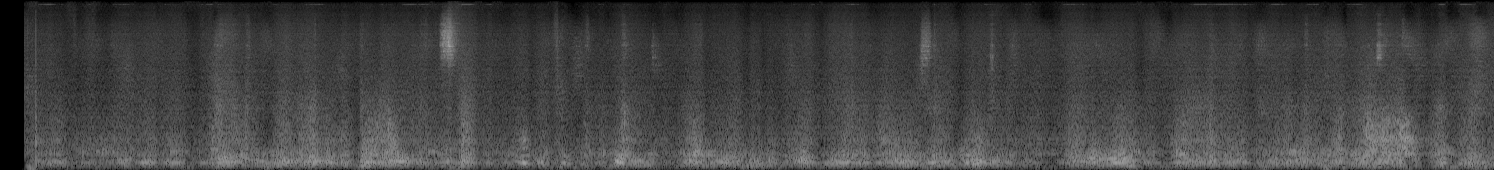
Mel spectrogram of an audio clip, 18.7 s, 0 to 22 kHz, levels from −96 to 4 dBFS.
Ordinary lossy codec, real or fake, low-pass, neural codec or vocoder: none; fake; none; codec, 44.1 kHz, 0.9 kbps, DAC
